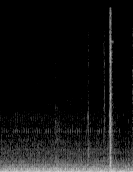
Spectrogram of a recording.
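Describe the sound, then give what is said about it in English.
A car engine runs at a low, steady idle as the vehicle pulls in to park by the Lincoln Memorial, a constant rumble broken by a couple of brief, sharp clicks near the end. No one speaks. “Now park by the Lincoln Memorial.”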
